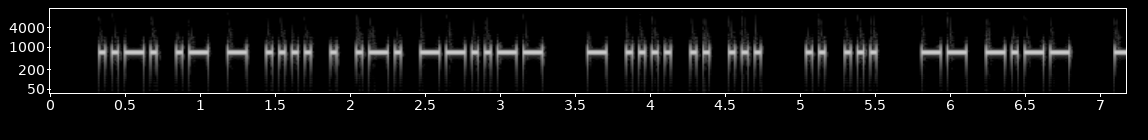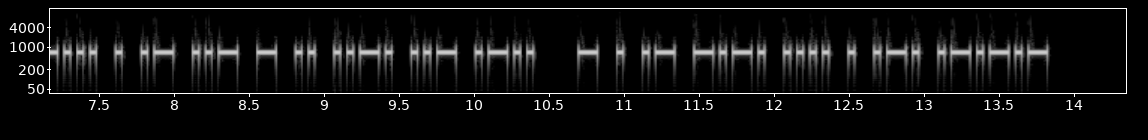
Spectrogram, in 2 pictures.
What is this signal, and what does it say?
Morse code, heard as a keyed tone, about 28 wpm, 700 Hz. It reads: FATHER, THIS IS MY BEAUTIFUL TEACHER.
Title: Sentences from Top 1000 Words - Review Part 6 - 28wpm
